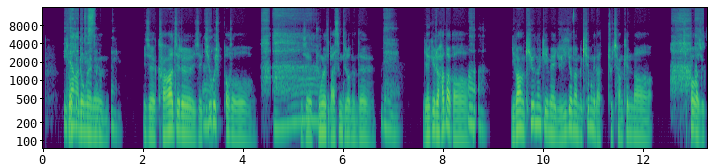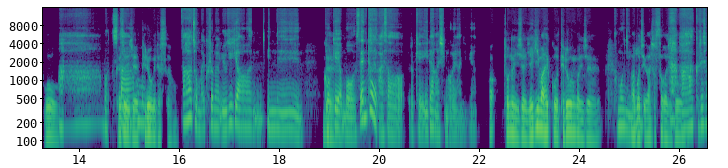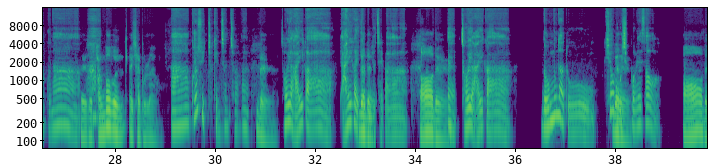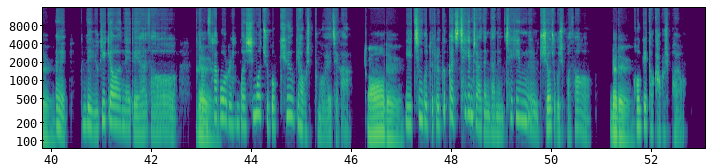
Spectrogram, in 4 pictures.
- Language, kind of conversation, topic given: Korean, unstructured, 봉사활동을 해본 적이 있으신가요? 가장 기억에 남는 경험은 무엇인가요?
- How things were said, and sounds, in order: other background noise; inhale; gasp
